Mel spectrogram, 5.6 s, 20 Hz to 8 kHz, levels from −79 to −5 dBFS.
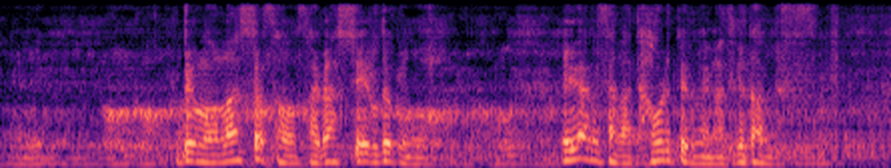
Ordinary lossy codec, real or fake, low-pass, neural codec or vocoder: none; fake; 7.2 kHz; codec, 16 kHz, 4.8 kbps, FACodec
